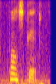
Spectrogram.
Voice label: "basket", English

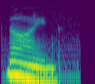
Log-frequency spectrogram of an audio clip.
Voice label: "Nine", English

